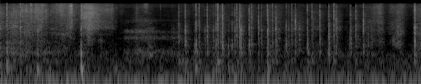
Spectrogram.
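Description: A medium white Elmer's plastic glue bottle with an orange cap is tapped and scratched by fingertips on the bottle and its label, close to the microphones. Quick, soft taps and scratchy crinkles blend over a steady low rumble, with one sharper tap standing out near the start.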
